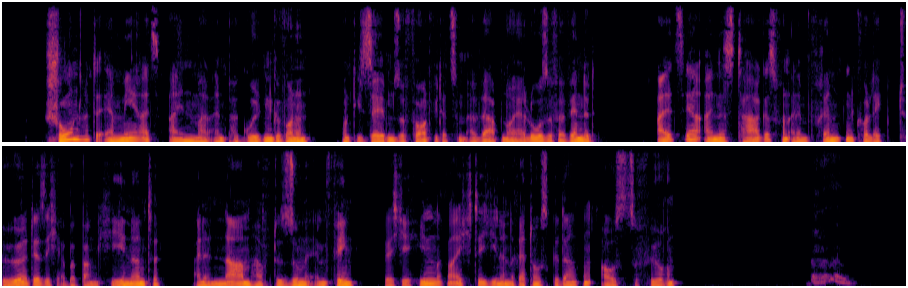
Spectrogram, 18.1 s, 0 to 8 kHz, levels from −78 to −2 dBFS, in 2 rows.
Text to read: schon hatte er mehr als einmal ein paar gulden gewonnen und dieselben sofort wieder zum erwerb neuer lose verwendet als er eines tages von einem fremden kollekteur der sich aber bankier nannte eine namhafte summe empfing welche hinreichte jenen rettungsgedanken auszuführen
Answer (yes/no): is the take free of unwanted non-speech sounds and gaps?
no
